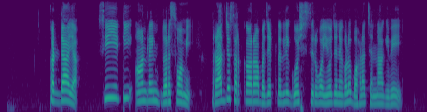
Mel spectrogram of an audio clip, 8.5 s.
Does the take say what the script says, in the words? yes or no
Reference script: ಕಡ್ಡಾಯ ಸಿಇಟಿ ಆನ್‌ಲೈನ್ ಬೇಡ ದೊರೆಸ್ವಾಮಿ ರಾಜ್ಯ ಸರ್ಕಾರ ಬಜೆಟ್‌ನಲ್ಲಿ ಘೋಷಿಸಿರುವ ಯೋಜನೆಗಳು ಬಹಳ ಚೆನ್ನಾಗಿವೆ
no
